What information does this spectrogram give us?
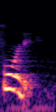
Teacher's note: So the stress or the push in my voice is on that first syllable.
